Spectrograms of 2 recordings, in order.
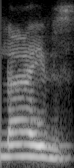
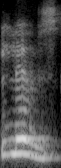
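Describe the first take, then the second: First: The vowel is long, as in 'hive'. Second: The vowel is short, as in 'give'. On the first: It is the plural noun form. "Lives, noun" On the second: It is the verb form. "Lives, verb"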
